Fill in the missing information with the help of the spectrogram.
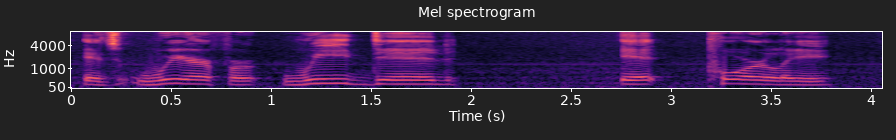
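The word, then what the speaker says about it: Wyre: And you'll see here that I have the proprietors as the names Weir Did, that's W-Y-R-E, it's pronounced Weir Did, and Itzel Poorly and Andy Dunn.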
